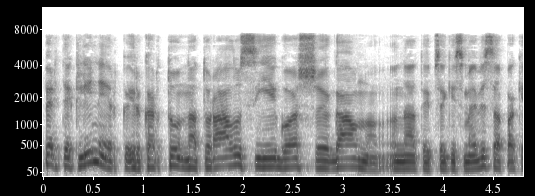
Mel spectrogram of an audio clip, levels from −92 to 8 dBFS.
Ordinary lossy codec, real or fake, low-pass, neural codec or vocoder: MP3, 64 kbps; real; 7.2 kHz; none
